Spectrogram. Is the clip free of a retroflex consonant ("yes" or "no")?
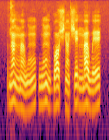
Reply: yes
